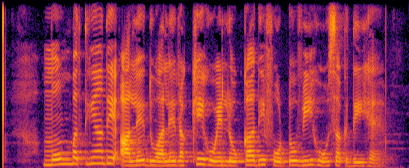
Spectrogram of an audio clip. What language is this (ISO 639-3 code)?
pan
